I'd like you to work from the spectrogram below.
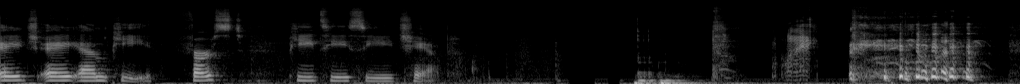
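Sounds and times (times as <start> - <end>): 
speech: 0.0 - 4.6, 6.4 - 6.6, 9.3 - 9.8
low thumps: 6.3 - 7.2
cat meowing in disgust: 7.8 - 8.2.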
